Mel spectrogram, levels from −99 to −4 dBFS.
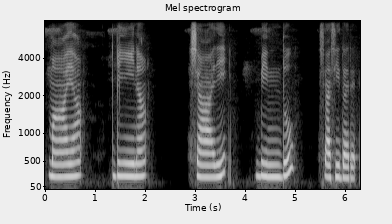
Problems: low volume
